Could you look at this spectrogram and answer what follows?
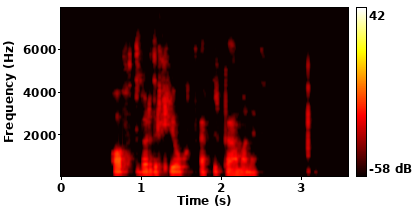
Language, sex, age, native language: Icelandic, female, 30-39, Icelandic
